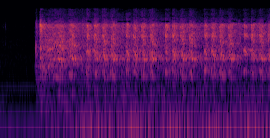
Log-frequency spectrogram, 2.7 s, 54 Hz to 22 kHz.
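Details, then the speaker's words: Land Rover Discovery 2 Td5 diesel after fitting a fuel pressure regulator: cranks briefly, catches and settles into an uneven, lumpy idle with extra clatter and a new engine light; running rough, cause unclear. "the best we've got so far we've got some noise and we've got an engine light on"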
